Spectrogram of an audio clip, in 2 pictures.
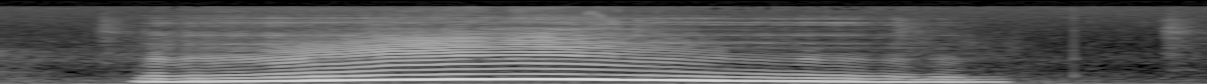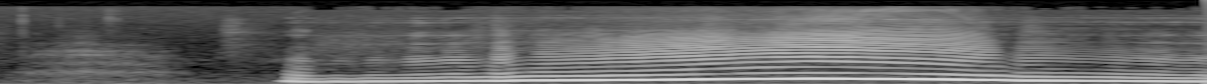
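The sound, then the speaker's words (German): Two long voiced siren glides hummed through a drinking straw, each rising slowly and falling back down in a smooth arc, separated by a short breath pause; a steady, buzzy humming tone with no talking. “Wir flöten jetzt wie im Blockflötenensemble in den Strohhalm rein. Let's go. Machen kleine Sirenen.”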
